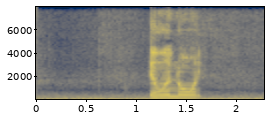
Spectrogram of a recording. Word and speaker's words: Illinois: Illinois. You know what's annoying? People who say Illinois. You don't pronounce the S.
